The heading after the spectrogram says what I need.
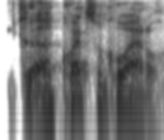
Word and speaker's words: Quetzalcoatl: And that's the god, I don't know if I'm pronouncing this right, Quetzalcoatl? Coatl. Yes. How do you say that? Quetzalcoatl.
